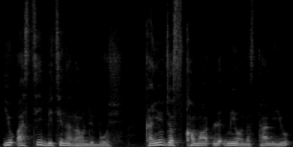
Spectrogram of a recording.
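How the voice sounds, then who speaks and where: A man's voice: mid-range voice, brisk, darkish tone, lightly acted. A man with a Nigerian accent playing a lecherous, blustering husband in a comedy film, stammering and repeating himself. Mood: evasive. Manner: stammering, evasive, repeats words. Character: lecherous, blustering husband caught flirting with the housemaid. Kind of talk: Nollywood comedy film acting.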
